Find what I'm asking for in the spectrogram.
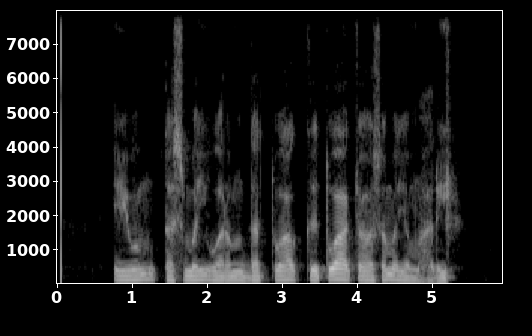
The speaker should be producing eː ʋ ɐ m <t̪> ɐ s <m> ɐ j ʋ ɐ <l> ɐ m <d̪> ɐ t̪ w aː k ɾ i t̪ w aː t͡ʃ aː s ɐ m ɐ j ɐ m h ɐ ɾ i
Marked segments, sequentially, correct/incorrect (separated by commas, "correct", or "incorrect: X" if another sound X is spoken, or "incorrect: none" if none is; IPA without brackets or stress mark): correct, correct, incorrect: ɾ, correct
